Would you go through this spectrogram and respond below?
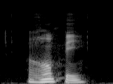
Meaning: to crawl, worm (along); to creep
- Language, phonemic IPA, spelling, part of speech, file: French, /ʁɑ̃.pe/, ramper, verb, Fr-ramper.ogg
